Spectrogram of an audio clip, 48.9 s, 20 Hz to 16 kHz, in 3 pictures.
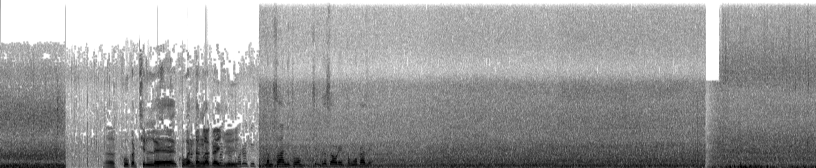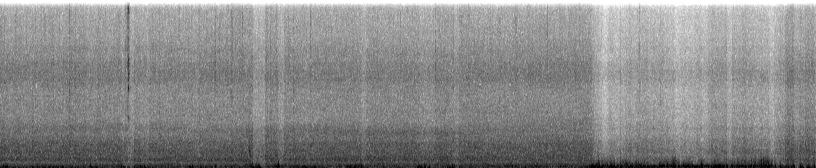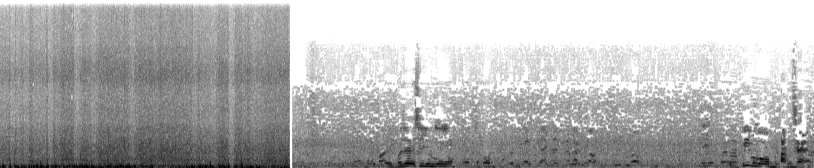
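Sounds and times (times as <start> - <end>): floodwater rushing: 0.0 - 48.9
wind noise on microphone: 7.6 - 39.1.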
